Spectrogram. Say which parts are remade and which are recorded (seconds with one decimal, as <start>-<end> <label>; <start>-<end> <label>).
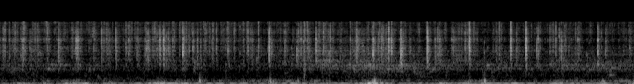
0.0-1.6 remade; 1.6-3.1 recorded; 3.1-4.6 remade; 4.6-6.3 recorded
